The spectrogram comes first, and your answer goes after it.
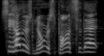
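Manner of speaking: high, loud, preacher-like outrage; heated rant. Real, not acted. Driving his point home to audience, loud outrage. Ranting at audience about prank.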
